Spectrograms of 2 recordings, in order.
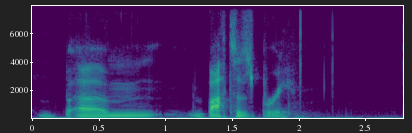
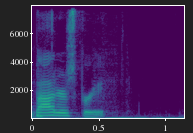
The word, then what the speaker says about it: Battersbrie: It's called Battersbrie. Yeah. There's I love a, there's it when a food my players theme. World for me. spelled like the cheese. Not, instead of Burry, it's Brie. Oh.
